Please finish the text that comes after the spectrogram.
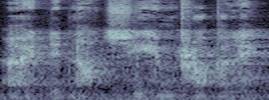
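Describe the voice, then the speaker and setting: An actor playing a grave, mystical sage in a game, speaking in a hushed, deliberate way. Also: male voice, whispered. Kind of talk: video game cutscene acting. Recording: echoey, long hall-like reverb.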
